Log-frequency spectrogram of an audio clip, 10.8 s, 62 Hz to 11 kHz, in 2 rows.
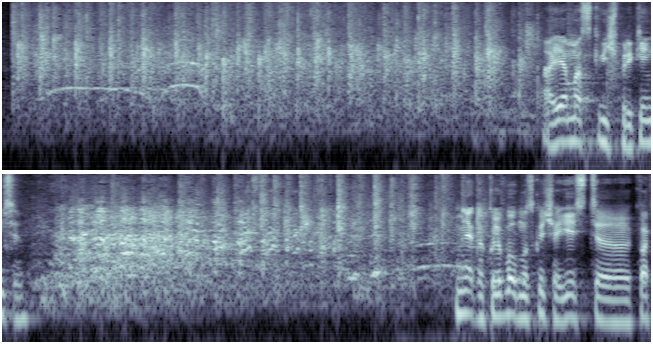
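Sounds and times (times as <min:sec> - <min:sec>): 
cheers: 0:00.0 - 0:04.4, 0:06.8 - 0:09.7
audience applause: 0:00.0 - 0:09.9
speech: 0:04.5 - 0:05.9, 0:09.2 - 0:10.8
laughter: 0:05.4 - 0:09.7.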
